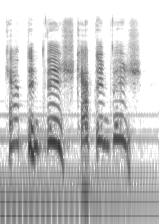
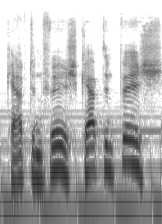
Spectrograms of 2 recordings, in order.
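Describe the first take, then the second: First: It is said in a tiny, high-pitched voice. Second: It is said in an ordinary speaking voice.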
